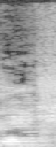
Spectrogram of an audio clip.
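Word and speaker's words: ॐ: dibacanya ini om ya yang mempresentasikan Tuhan yang maha esa, Brahma atau pencipta pencipta Wisnu.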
